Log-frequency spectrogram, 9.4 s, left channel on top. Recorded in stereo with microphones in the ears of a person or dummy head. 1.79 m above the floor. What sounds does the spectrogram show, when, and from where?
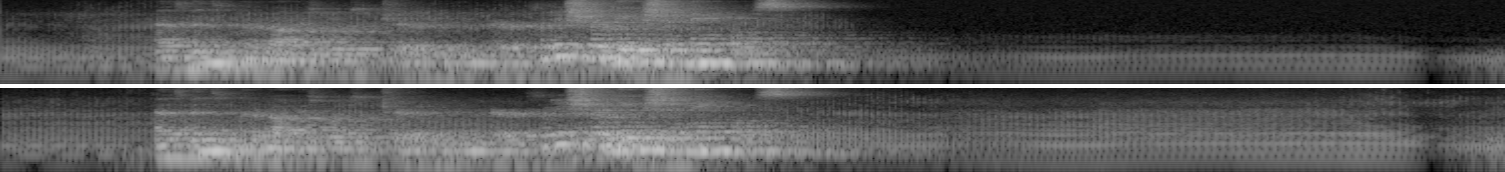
0.9 s a man speaking: 35° right (ahead or behind), 0.8 m
3.4 s a woman speaking: 65° left (ahead or behind), 1.0 m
